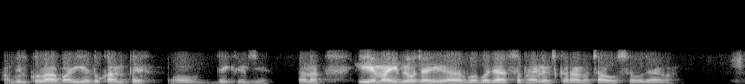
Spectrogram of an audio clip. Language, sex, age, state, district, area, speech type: Hindi, male, 30-45, Madhya Pradesh, Ujjain, rural, conversation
